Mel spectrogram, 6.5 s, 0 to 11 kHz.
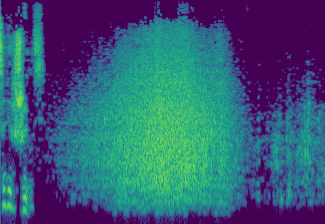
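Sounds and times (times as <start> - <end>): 
speech: 0.0 - 0.9
splashes of receding water: 1.0 - 6.4
sea wave crashing on the shore: 1.2 - 4.9.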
